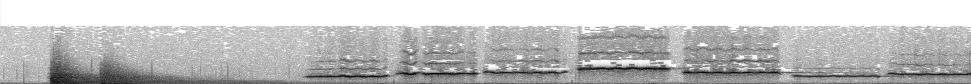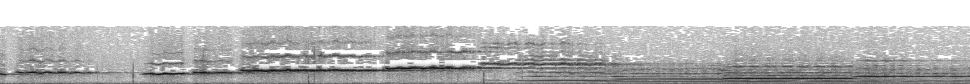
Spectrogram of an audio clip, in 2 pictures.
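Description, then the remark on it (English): A lone whistler carries the slow, eerie theme melody of the Signal Oil radio program The Whistler, aired each Sunday: sustained, clear notes rising and falling in a haunting tune. It is loud and begins after a brief sharp chord-like hit, with no talking. “Let that whistle be your signal each Sunday for the Signal Oil program, The Whistler.”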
